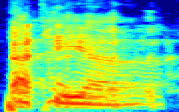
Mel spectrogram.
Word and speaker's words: Pattaya: Like when you hear a foreigner pronounce Pattaya. It's Pattaya. Pattaya.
